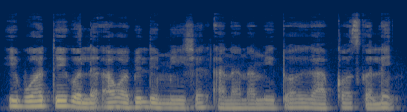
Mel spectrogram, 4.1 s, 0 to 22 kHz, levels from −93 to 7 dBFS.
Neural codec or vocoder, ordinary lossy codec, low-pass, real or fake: none; AAC, 48 kbps; 14.4 kHz; real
